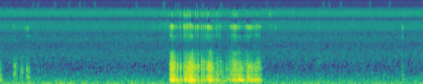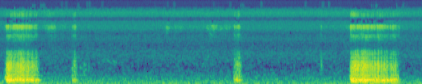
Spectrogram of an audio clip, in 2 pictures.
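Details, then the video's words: Soft snoring from a sleeping Maltese puppy tucked under a blanket. Three longer rumbling snores of one to two seconds, a few brief snorts between them, and near-silence otherwise. "Soft Snoring… Maltese in Deep Sleep"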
